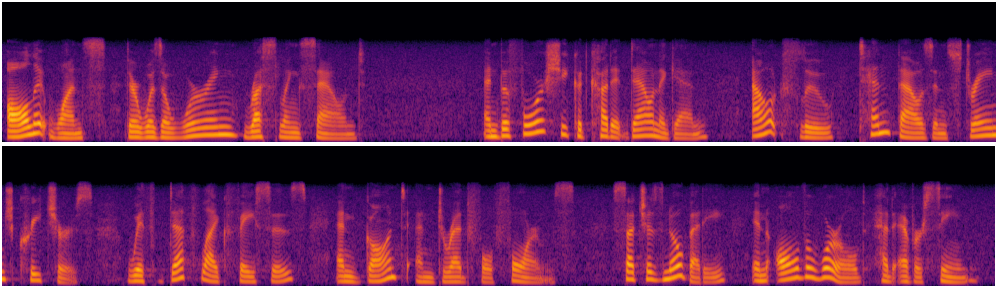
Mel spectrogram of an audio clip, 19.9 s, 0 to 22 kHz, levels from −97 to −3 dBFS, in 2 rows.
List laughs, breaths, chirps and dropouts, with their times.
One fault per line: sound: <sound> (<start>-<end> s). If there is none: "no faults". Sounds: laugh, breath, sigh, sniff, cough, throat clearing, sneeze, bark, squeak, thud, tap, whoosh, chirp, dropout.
no faults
